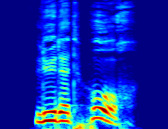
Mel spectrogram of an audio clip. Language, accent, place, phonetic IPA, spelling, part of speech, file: German, Germany, Berlin, [ˌlyːdət ˈhoːx], lüdet hoch, verb, De-lüdet hoch.ogg
- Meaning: second-person plural subjunctive II of hochladen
